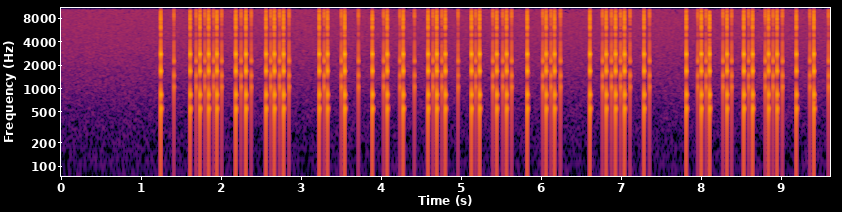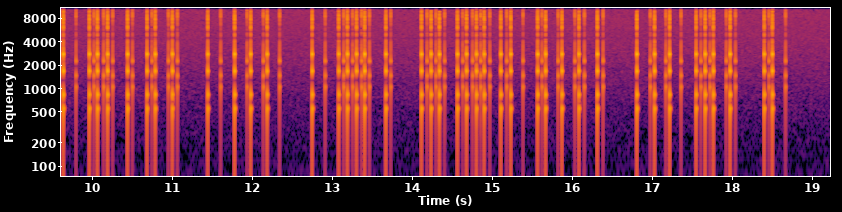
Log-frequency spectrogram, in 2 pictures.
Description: Morse code, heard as a telegraph sounder, hand-sent with a straight key, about 22 wpm. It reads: THIS WOULD BE CLOSER TO THE SHAPE OF A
